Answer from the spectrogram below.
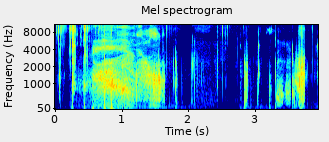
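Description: Close, intimate chewing and biting: wet, crunchy mouth noises in uneven bursts, loudest at the start, then a brief near-silent pause before more smacking chews resume.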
